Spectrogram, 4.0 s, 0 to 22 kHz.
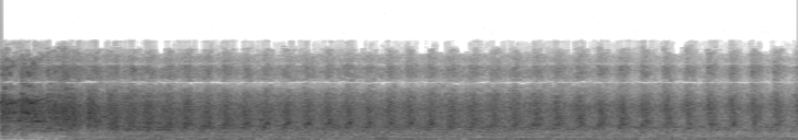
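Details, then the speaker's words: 2004 Chevy Express 4.8 V8 with slightly dirty oil: busy idle with fast light ticking, attributed to the camshaft-driven lifters (botadores) tapping; seals to be replaced. "entonces de un solo se le van a cambiar los sellos y el golpeteo que tiene G peteo se da por los l los botadores que empuja el árbol de leva para las válvulas"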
